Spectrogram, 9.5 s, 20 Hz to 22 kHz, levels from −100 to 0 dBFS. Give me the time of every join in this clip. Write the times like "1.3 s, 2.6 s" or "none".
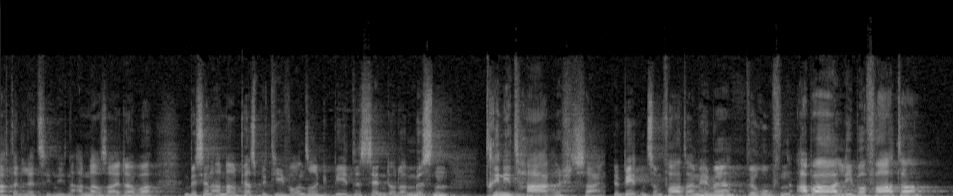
6.0 s, 7.5 s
